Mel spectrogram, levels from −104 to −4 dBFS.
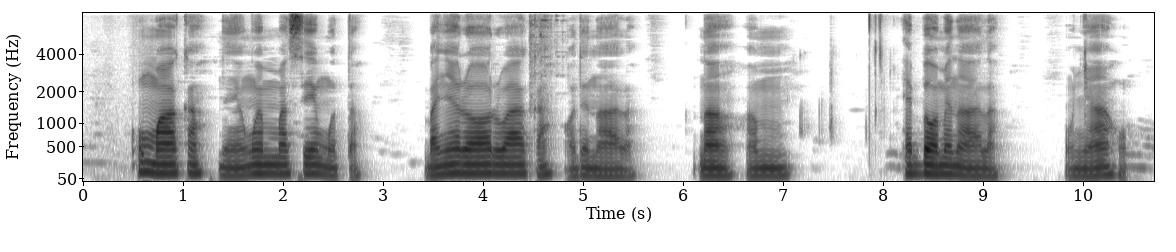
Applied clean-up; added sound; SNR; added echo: classical method log-MMSE.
